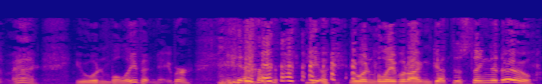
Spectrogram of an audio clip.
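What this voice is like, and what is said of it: Poor imitation of another person's voice. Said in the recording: “That was a terrible Rick Murphy impression.”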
